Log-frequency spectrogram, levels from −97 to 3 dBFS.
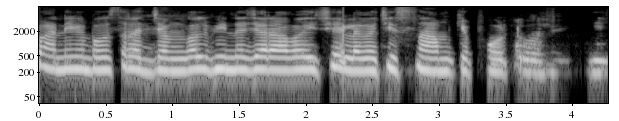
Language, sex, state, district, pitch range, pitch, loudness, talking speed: Maithili, female, Bihar, Samastipur, 215-235 Hz, 225 Hz, -19 LUFS, 210 wpm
